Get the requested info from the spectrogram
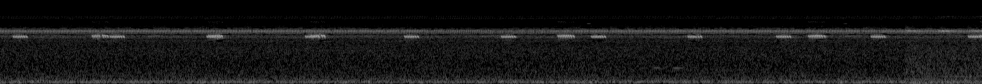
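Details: Crickets at night: short high chirps about once a second, some coming in quick pairs, over a steady shrill background trill of more crickets.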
